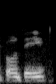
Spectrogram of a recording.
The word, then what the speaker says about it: Boddy: on Instagram um body I IMO b d y everyone gets my name wrong I think it's B Y like the human body but it's double D um but yeah I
